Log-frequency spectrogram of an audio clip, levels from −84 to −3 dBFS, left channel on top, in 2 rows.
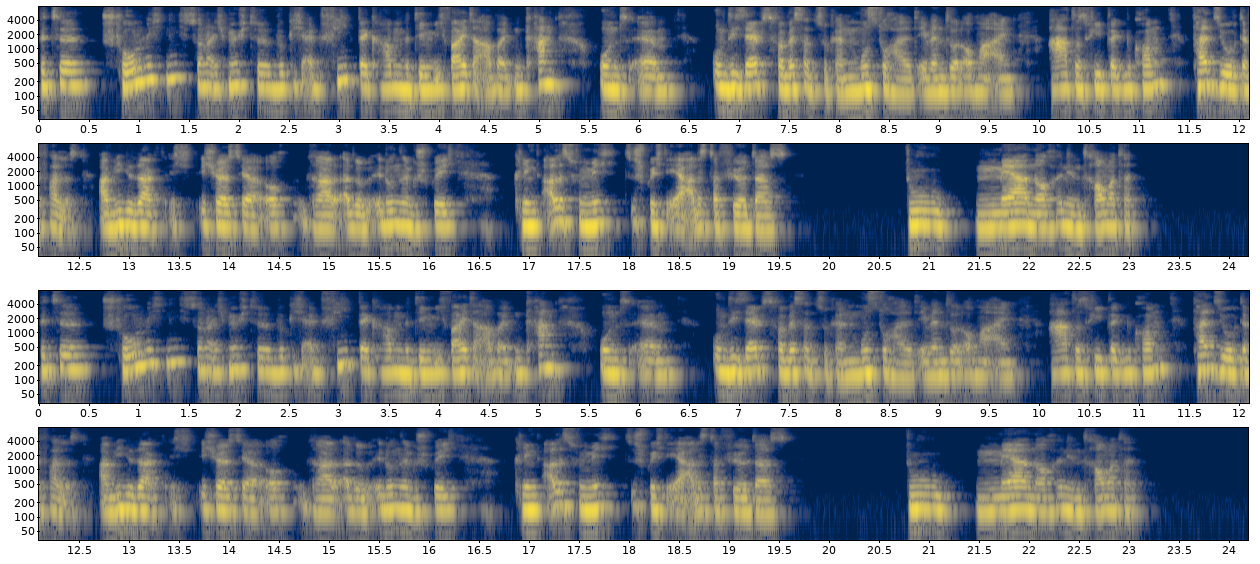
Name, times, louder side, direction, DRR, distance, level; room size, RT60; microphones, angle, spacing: voice 1, 0.0-6.3 6.7-9.7 10.1-11.3 11.5-19.6 20.8-21.2 21.5-23.0, left 3 dB, 35° left, 0.3 m, -22 dB
2.7 x 2.3 x 2.5 m
head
